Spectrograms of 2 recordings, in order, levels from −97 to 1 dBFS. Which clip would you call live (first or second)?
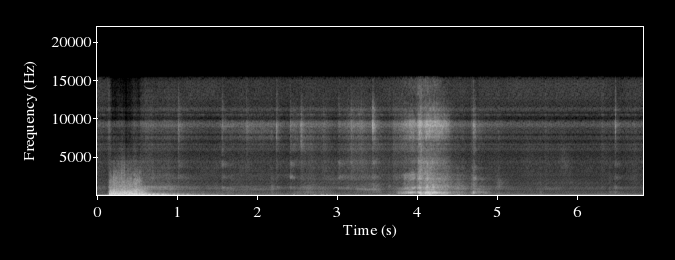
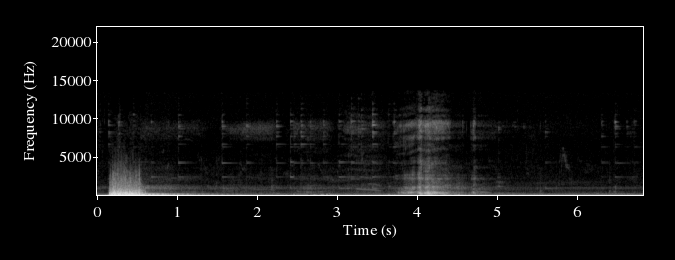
second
